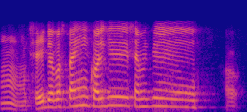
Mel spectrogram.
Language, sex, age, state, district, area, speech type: Odia, male, 30-45, Odisha, Dhenkanal, rural, conversation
